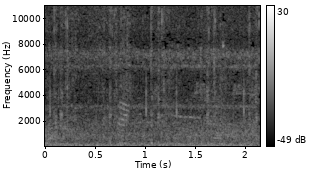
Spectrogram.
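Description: A steady low rumble of wind on a handheld phone's microphone.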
